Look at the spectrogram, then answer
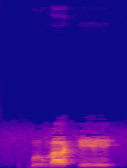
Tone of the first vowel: high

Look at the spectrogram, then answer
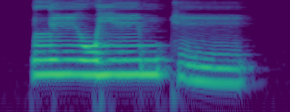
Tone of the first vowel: high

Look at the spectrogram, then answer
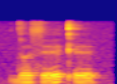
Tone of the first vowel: low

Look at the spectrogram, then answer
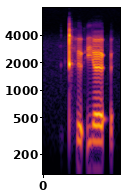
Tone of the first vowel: high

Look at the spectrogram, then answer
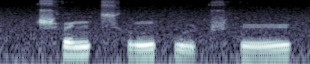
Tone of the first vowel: high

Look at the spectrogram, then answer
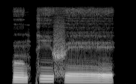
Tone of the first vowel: low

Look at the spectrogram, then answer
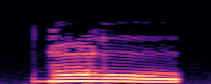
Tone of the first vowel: high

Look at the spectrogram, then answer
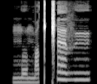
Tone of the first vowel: low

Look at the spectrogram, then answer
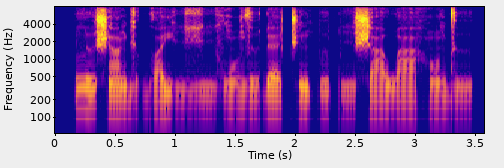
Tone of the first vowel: high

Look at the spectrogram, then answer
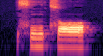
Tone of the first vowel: high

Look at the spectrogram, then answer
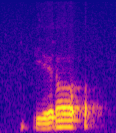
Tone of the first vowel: rising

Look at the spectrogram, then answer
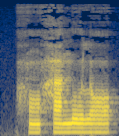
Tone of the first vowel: low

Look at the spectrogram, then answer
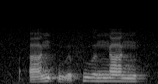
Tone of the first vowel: rising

